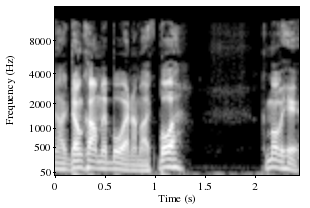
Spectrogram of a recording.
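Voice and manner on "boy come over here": attempted Texan accent. Retelling calling people over outside the screening, trying to talk like a Texan. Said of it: "you're trying to talk like a Texan".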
